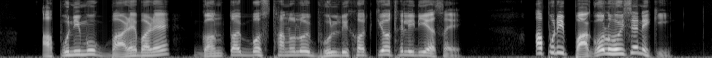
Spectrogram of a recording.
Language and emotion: Assamese, angry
